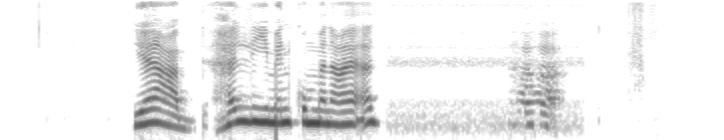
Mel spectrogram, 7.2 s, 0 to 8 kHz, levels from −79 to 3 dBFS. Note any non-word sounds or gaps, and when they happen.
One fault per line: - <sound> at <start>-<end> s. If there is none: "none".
- laugh at 5.1-5.7 s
